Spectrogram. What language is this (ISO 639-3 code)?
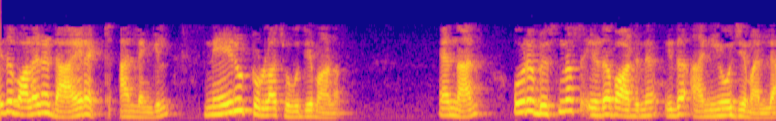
mal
